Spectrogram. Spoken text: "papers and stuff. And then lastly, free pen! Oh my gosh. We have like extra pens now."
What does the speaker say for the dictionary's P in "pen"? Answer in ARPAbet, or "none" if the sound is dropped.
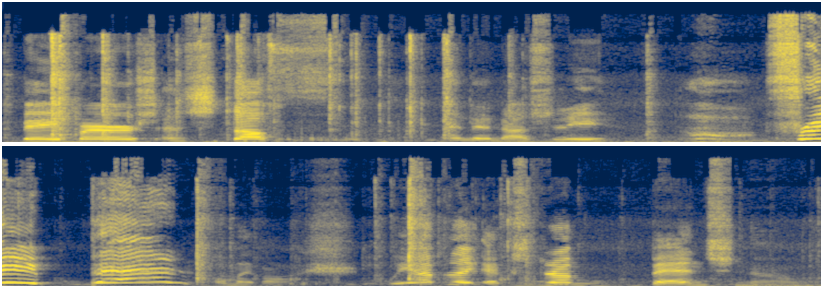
B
